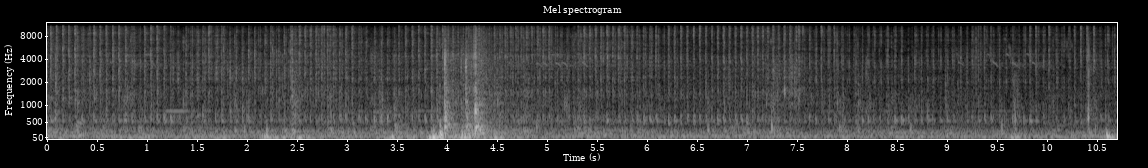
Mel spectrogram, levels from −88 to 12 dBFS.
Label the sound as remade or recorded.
recorded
